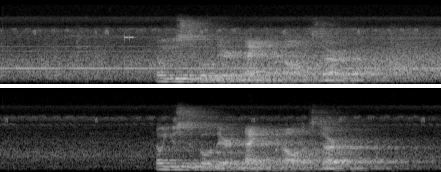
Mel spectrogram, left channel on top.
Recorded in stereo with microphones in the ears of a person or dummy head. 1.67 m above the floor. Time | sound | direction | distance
1.6 | a man speaking | 25° right (ahead or behind) | 1.5 m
